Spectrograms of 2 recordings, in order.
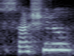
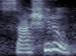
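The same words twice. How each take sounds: First: It is said as Sa-shero, French style. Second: It is said as Sa-shero, French style.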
